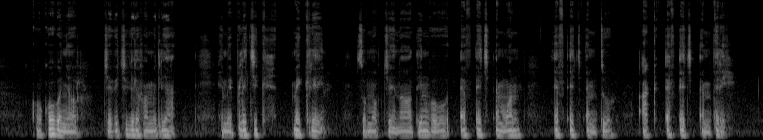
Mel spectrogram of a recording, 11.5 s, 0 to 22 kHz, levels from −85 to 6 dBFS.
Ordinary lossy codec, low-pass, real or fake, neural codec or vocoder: none; none; real; none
